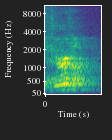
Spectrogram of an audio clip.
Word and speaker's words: Gödel: Okay, it's Godel. Okay, now I'm talking about Godel. Ah, it's called the incompleteness theorem. Yes. Right. Ah, okay. Good. Okay, I would pronounce it Godel.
